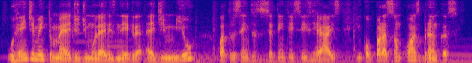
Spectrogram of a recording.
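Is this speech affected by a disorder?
No.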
